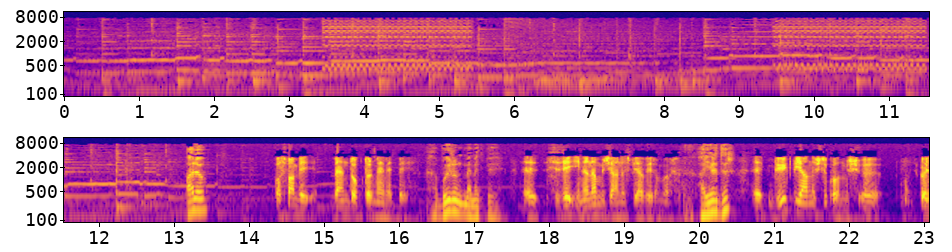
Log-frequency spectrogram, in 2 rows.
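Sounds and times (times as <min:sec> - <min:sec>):
telephone ringing: 0:03.4 - 0:05.7, 0:09.4 - 0:11.8
speech: 0:13.2 - 0:13.6, 0:14.5 - 0:23.0.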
